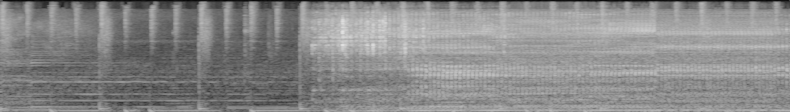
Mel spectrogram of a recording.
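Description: A seized radiator fan on an Acura NSX is freed and run, first ticking in irregular clicks, then spinning up into a steady, loud whirring rattle with a low hum that carries to the end.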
